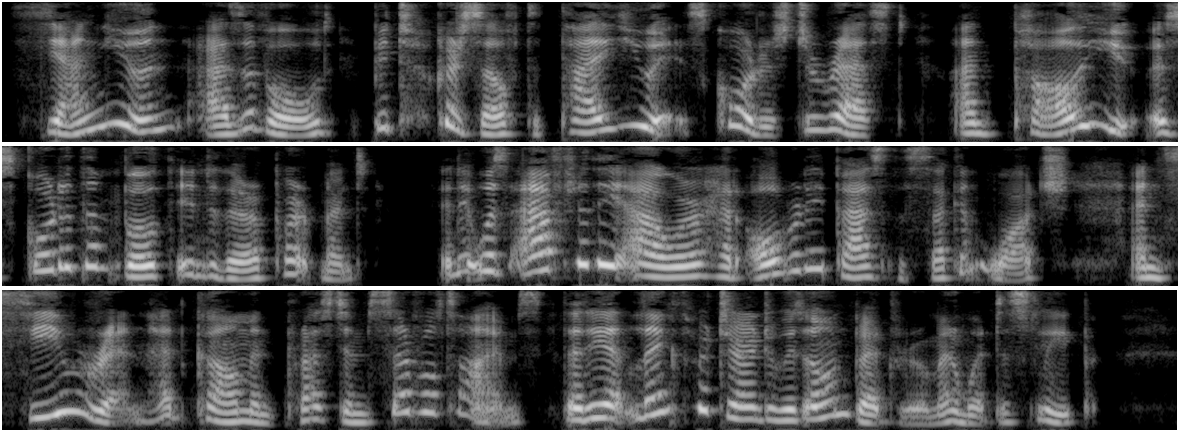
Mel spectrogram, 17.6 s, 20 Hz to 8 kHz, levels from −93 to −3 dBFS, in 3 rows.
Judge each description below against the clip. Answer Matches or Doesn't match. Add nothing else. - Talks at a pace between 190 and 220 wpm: Matches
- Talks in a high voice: Matches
